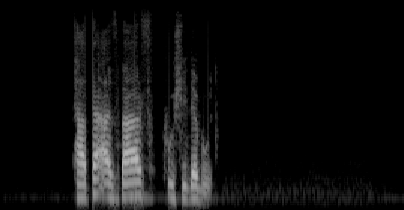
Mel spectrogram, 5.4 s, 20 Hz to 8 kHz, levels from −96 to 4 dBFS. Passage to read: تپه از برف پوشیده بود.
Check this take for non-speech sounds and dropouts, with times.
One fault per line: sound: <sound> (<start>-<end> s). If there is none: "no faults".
no faults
